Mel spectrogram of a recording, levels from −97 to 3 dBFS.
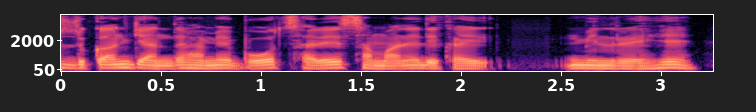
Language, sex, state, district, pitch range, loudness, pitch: Hindi, male, Arunachal Pradesh, Longding, 100-120 Hz, -17 LUFS, 110 Hz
